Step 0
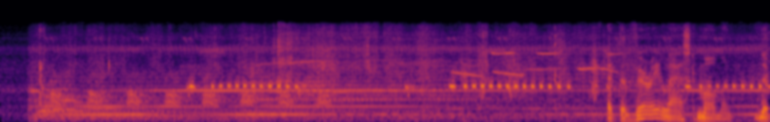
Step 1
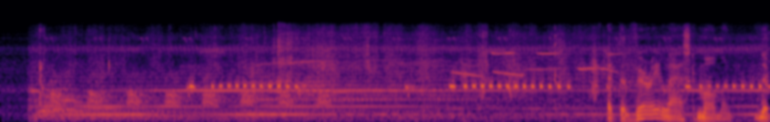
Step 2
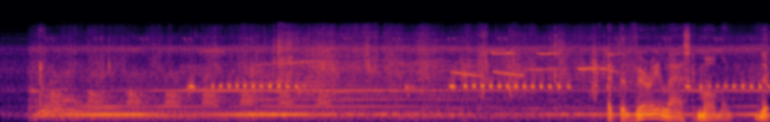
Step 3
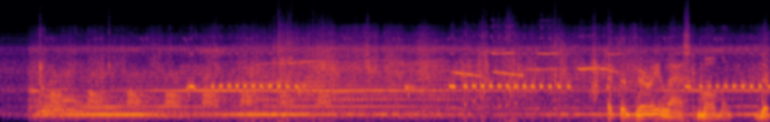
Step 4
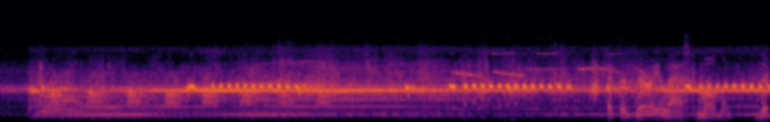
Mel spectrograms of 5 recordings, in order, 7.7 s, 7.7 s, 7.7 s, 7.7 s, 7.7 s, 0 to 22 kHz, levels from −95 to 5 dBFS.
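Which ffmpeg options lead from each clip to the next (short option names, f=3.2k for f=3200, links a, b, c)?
-af "highshelf=f=8.8k:g=-4.5,volume=-5dB"
-af "equalizer=f=250:t=o:w=1:g=12,equalizer=f=2k:t=o:w=1:g=8,equalizer=f=4k:t=o:w=1:g=7,volume=2dB"
-filter_complex "[0:a]asplit=2[a][b];[b]highpass=f=720:p=1,volume=19dB,asoftclip=type=tanh:threshold=-10dB[c];[a][c]amix=inputs=2:normalize=0,lowpass=f=1.1k:p=1,volume=-6dB"
-af "bandpass=f=1.1k:t=q:w=10:csg=0,volume=4.5dB"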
